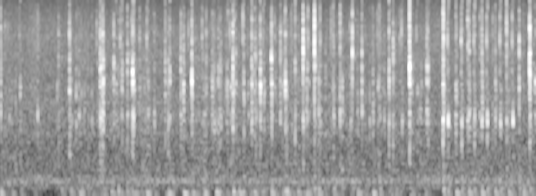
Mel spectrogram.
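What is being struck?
Plastic computer keyboard.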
